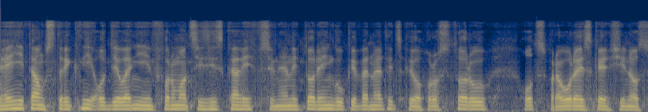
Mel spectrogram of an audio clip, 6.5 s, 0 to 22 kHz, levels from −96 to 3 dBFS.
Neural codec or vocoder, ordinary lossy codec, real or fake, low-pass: autoencoder, 22.05 kHz, a latent of 192 numbers a frame, VITS, trained on many speakers; Opus, 32 kbps; fake; 9.9 kHz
